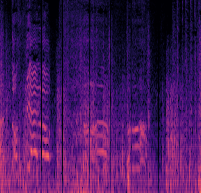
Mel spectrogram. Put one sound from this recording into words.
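A young man shouts urgently nearby.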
